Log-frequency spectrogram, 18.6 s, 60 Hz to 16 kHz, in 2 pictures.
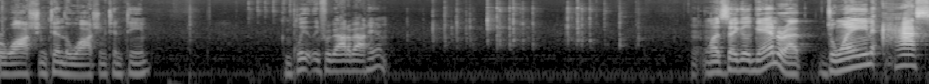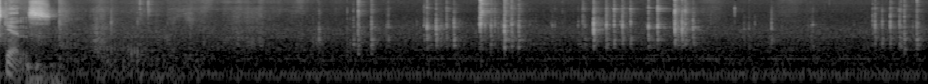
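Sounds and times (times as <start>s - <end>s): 
speech: 0.0s - 1.6s, 2.8s - 4.0s, 6.9s - 9.8s
fingers typing on a computer keyboard: 4.1s - 6.5s, 12.7s - 18.5s.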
